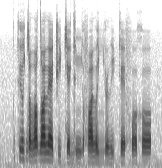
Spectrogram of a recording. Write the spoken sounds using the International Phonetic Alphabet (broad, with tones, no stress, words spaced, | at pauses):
kʲɔ˦ ɟə˨ðˤʌ˦dˤə˞˦ðæ˦˨ t͡ʃi˦cɛ˨ɡʲʊ˦ ɲʌ˨fɑ˦ ðʌ˦ʎə˞˦˨ði˦kɛ˨˦ fɔ˨xɔ˦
